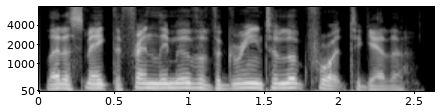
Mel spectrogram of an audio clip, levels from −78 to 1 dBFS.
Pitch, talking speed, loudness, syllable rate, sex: 135 Hz, 295 wpm, -16 LUFS, 7.0 syllables/s, male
